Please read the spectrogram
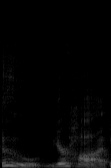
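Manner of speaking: slow, low, softly smitten; mock flirtation. Mimicking a smitten man to the freaked-out woman, mock flirtation. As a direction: croon it low and drawn-out, imitating a lover.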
